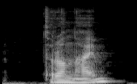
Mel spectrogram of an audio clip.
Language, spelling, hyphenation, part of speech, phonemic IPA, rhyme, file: Norwegian Bokmål, Trondheim, Trond‧heim, proper noun, /ˈtrɔnhæɪm/, -æɪm, Nb-trondheim.ogg
- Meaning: Trondheim (a city and municipality of Trøndelag, Norway)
